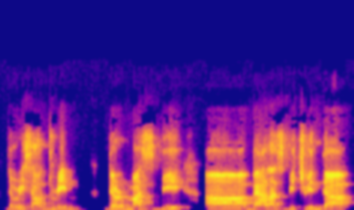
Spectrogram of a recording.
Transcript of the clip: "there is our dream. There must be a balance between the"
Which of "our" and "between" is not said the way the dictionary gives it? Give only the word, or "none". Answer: our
